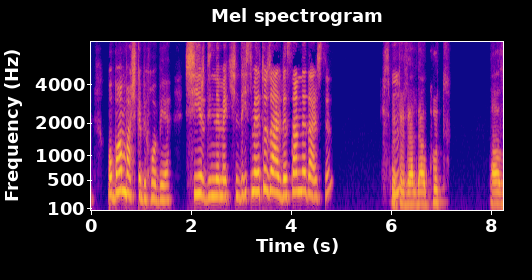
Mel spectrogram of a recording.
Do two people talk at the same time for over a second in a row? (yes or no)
no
